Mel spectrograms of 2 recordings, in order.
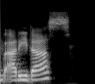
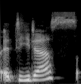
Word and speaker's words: Adidas: So we'll start with Adidas, or Adidas, as it's pronounced in American. – Let's go with the German pronunciation, because I think that's probably the right way.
